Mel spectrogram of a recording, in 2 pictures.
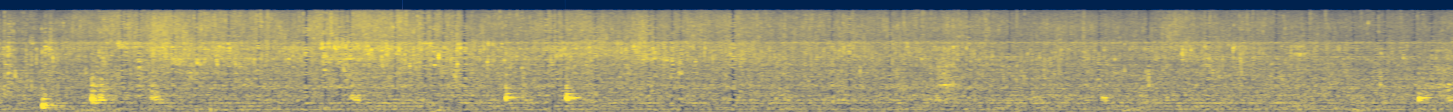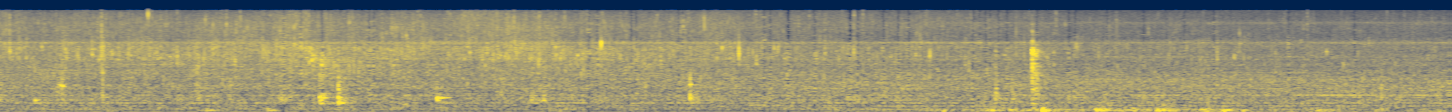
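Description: Sliced onions frying in oil in a pot, sizzling steadily, strongest in the first few seconds, with occasional knocks of a wooden spatula against the pot as they are stirred.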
